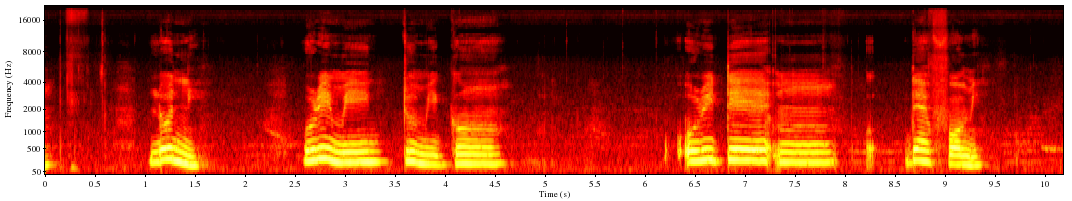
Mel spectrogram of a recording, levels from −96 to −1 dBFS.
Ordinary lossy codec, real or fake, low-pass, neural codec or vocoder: none; fake; 19.8 kHz; vocoder, 48 kHz, 128 mel bands, Vocos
